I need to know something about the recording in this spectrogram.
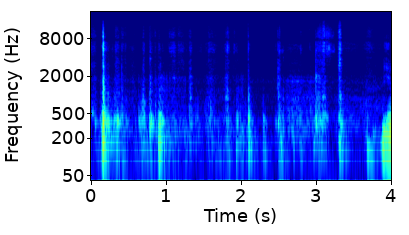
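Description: Plastic clicks and light rustling as the cabin air filter is pressed and checked in its housing behind the glove box. There is one sharp click just after the start, then scattered softer clicks.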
